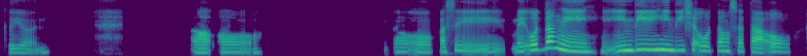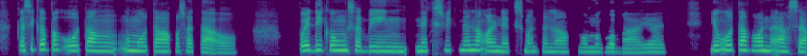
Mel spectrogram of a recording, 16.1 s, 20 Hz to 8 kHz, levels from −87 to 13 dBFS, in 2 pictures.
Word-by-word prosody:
ko 160 - -10
'yon. 160 +2 -10 1.4
Oo. 165 0 -3 1.3
Oo, 185 -3 -4
kasi 185 -9 -3 0.5
may 205 +4 -1
utang, 300 +5 +6
eh, 205 -6 +4
hindi 270 +4 +4
hindi 250 -2 +3
siya 245 - 0
utang 220 0 -1
sa 200 -1 -3
tao 180 +1 +1 0.3
kasi 235 +4 0
kapag 270 -1 +2
utang 225 -2 +1
umutang 215 -2 +1
ako 200 - -8
sa 200 -1 -3
tao, 155 -4 -2 0.6
puwede 240 +2 +3
kong 245 0 +3
sabihin 210 -2 -2
next 205 0 -2
week 240 +2 -7
na 245 -1 0
lang 245 - +3
or 210 - +4
next 195 -1 -4
month 195 +1 -5
na - - -6
lang 185 0 -2
ako 185 +1 -10 0.2
magbabayad. 170 0 -5 0.4
'Yong 240 +3 +1
utang 250 -1 +3
ko 230 - +5
nasa 205 -4 +1
210 Hz, 145 wpm, -24 LUFS, 185-240 Hz, 1.4 s, utang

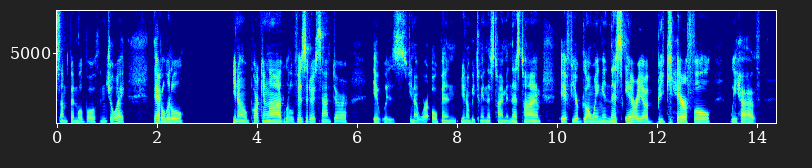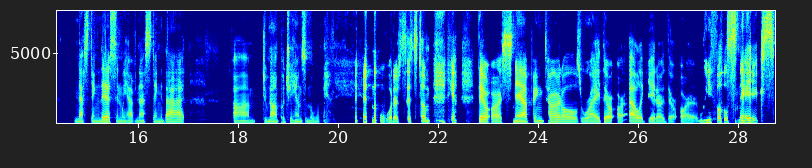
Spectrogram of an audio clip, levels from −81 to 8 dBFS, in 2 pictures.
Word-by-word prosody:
something 100 0 -5
we'll 100 +1 -10
both 100 -1 -11
enjoy, 105 0 -5 0.6
they 150 - 0
had 130 - +2
a 120 - -2
little 115 -4 -3 1.0
you 130 - -2
know, 100 -3 -4
parking 135 0 -2
lot, 125 -2 0
little 100 -1 -12
visitor 125 +1 +1
center, 105 -2 -3 0.5
it - - -5
was, 90 -1 -5
you 95 - -12
know, 90 - -9
"We're 95 +2 -11
open, 95 +1 -8
you 105 - -6
know, 95 -3 -9
between 95 +2 -10
this 95 -4 -2
time 90 +2 -6
and 100 +4 -12
this 120 -3 +2
time, 110 -1 -1 0.4
if 110 +1 -2
you're 110 -1 -2
going 110 0 -4
in 100 +1 -8
this 125 0 +4
area, 115 -4 0 0.2
be 110 -2 -5
careful, 125 -1 +1 0.4
we 110 -1 -8
have - - -5 0.7
nesting 100 +2 -2
this 125 -2 +4
and 100 - -11
we 95 - -8
have 100 -1 -6
nesting 100 +1 -2
that. 120 0 -1 1.0
Um, 95 0 -5
do - - -3
not - - -2
put - - +1
your 90 - -6
hands 110 -1 +1
in 100 - -8
the 90 - -14
wa 105 +3 -18 0.7
and - - -1
in - - +10 0.2
the - - -10
water - - -1
system, 130 0 +2 0.4
yeah, - - +9 0.5
there 125 -2 +8
are 100 -1 0
snapping 125 +2 +5
turtles, 120 -4 -1
right, 100 -1 -2
there - - 0
are - - -6
alligator, 100 -1 0
there 90 -2 -11
are 90 -2 -7
lethal 150 +1 -1
snakes." 155 -3 +8
105 Hz, 150 wpm, -25 LUFS, 100-120 Hz, 1.0 s, in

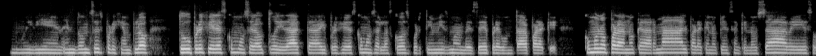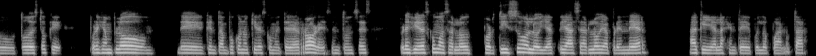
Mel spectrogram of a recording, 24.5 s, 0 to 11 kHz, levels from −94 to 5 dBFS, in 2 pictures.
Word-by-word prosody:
Muy 195 0 -4
bien, 195 -1 -1
entonces, 200 +2 +1
por 215 -1 -3
ejemplo, 200 +3 +3 0.4
tú 215 0 +7
prefieres 215 -1 +4
como 215 -2 -1
ser 195 0 0
autodidacta 190 0 +1
y 190 - -1
prefieres 185 +1 -3
como 210 -2 -2
hacer 195 -1 -3
las 180 0 -6
cosas 190 -1 -2
por 185 -2 -8
ti 190 +1 -5
mismo 195 0 -1
en 185 - -3
vez 175 -2 -3
de 190 +1 +1
preguntar, 180 0 0
para 180 -1 0
que 470 - -8 0.4
cómo 225 +1 +5
no, 225 -2 +5
para 205 -2 +6
no 195 0 -2
quedar 190 -1 -1
mal, 210 0 +2
para 190 -2 -5
que 185 - -10
no 180 -1 -9
piensen 185 0 -10
que 170 - -11
no 175 0 -9
sabes 190 -2 +1
o 170 -1 -6
todo 185 0 +2
esto 195 +3 -5
que, - - -5 0.4
por - - -2
ejemplo, 200 -1 +3 0.5
de 190 -2 -2
que 195 - -5
en 185 - -7
tampoco 190 +2 -4
no 190 0 -4
quieres 190 -1 -4
cometer 175 -1 -5
errores, 175 0 +1
entonces 180 +2 -7 0.4
prefieres 200 0 +2
como 220 -1 +1
hacerlo 185 -1 0 0.2
por 190 -3 -1
ti 210 +2 +1
solo 210 -3 +3
y 180 - -3 0.3
hacerlo 190 +1 +1
y - - +1
aprender 185 +3 -1 0.6
a 195 0 +1
que 190 -1 -1
ya 180 -1 -1
la 185 +1 -2
gente 180 -1 -4
pues 180 -1 -6
lo 175 0 -4
pueda 170 0 -6
notar. 185 +2 -6
190 Hz, 175 wpm, -22 LUFS, 185-200 Hz, 0.6 s, tú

